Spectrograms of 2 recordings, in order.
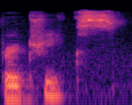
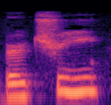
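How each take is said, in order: First: The final x is clearly pronounced. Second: The final x is left silent. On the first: "or do you pronounce the X?" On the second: "Is that how you say it"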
